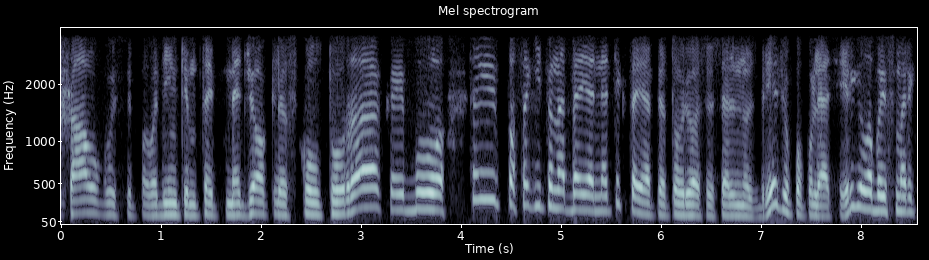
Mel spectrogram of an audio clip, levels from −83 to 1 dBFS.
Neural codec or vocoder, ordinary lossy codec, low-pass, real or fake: none; AAC, 32 kbps; 3.6 kHz; real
